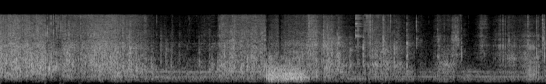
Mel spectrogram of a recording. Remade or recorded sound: recorded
